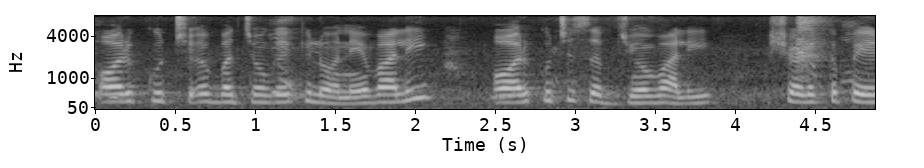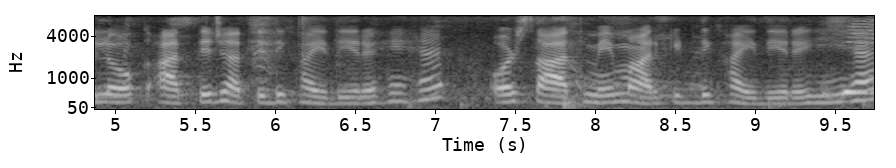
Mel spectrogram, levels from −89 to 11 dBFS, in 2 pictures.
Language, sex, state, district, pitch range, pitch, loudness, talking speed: Hindi, female, Punjab, Pathankot, 220-255 Hz, 235 Hz, -20 LUFS, 165 wpm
